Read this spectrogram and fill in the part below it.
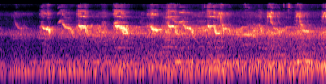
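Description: Birds in trees give short, bright chirps and tweets at a moderate distance, repeating every half second or so over a low background hum.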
